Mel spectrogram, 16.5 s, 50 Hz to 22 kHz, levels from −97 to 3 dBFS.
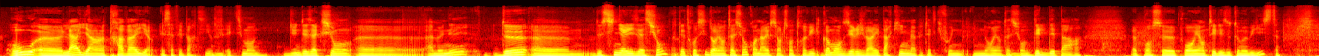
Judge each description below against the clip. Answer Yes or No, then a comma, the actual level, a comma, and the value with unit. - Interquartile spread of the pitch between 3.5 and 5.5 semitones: No, narrow, 2.5 semitones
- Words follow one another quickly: No, average, 200 wpm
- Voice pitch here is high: No, low, 115 Hz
